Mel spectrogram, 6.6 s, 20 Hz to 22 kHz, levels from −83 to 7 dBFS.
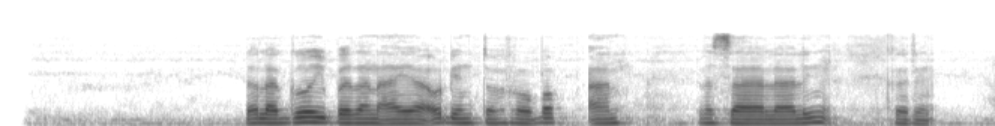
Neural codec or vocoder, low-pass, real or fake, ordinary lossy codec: codec, 16 kHz, 4 kbps, FunCodec, trained on LibriTTS, 50 frames a second; 7.2 kHz; fake; none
